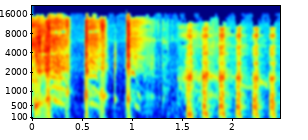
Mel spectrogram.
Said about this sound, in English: One more time. That was a real cough.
